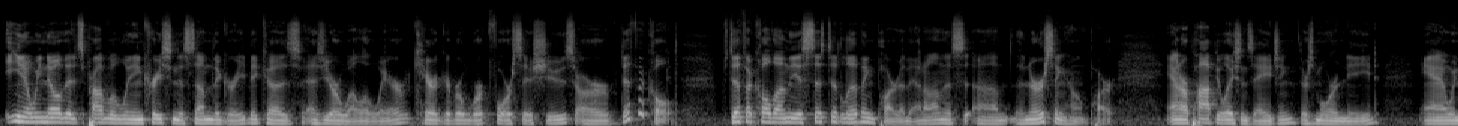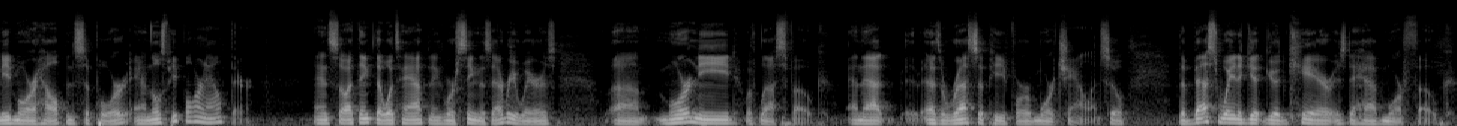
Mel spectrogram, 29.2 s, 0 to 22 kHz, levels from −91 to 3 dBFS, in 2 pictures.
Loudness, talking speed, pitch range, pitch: -34 LUFS, 200 wpm, 95-115 Hz, 100 Hz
